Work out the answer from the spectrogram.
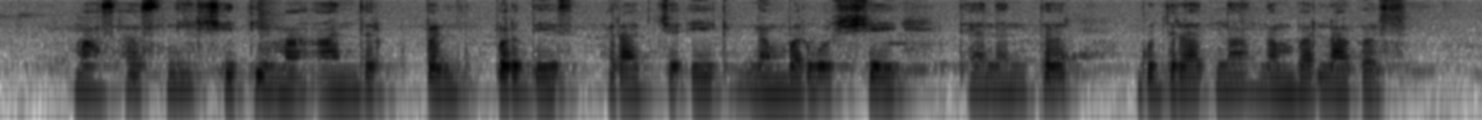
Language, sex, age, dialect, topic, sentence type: Marathi, male, 18-24, Northern Konkan, agriculture, statement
